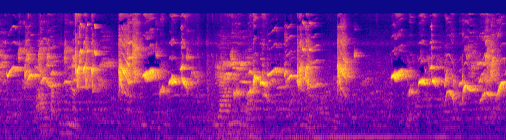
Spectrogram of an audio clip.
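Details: Song of an Oriental magpie-robin, Tasik type: loud whistled and harsh notes in varied bursts with short pauses. A low steady hum and faint voices sit beneath the bird.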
